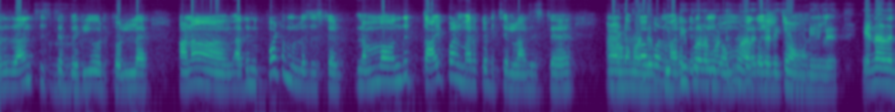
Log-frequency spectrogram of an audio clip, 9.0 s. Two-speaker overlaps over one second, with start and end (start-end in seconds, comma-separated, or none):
6.2-8.1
